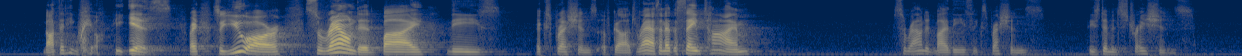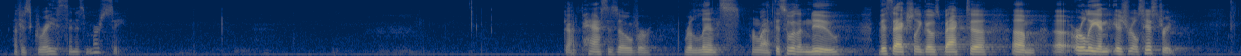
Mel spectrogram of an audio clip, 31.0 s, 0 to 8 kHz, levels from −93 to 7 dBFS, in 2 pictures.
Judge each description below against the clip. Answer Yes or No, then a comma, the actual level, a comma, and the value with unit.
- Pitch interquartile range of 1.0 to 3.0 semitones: Yes, narrow, 2.5 semitones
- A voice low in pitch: Yes, low, 125 Hz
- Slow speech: Yes, slow, 105 wpm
